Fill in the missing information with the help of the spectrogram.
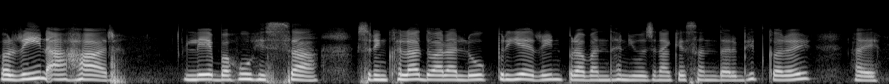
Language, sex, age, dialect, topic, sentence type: Magahi, female, 36-40, Southern, banking, statement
